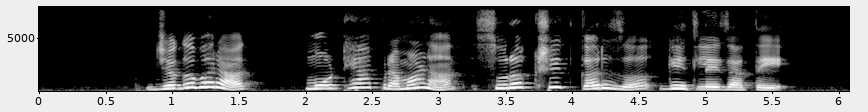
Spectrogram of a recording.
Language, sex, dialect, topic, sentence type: Marathi, female, Standard Marathi, banking, statement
